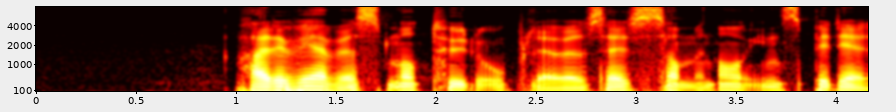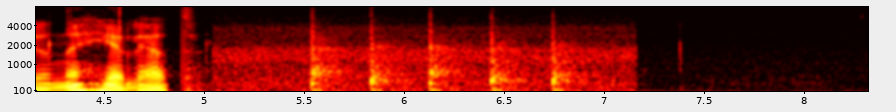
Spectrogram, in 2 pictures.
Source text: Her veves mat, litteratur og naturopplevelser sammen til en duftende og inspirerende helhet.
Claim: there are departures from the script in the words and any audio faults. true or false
true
